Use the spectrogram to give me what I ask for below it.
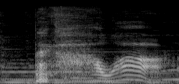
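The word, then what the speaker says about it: Beczała: Ben's pronounced Bekawa.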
